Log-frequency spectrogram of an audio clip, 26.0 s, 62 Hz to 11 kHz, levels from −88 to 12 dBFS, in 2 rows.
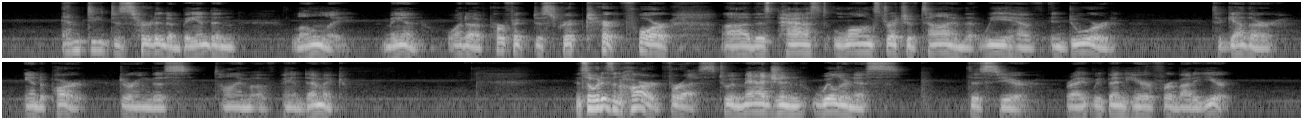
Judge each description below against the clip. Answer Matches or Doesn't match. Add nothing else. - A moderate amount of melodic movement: Doesn't match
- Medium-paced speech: Doesn't match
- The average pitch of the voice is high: Doesn't match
